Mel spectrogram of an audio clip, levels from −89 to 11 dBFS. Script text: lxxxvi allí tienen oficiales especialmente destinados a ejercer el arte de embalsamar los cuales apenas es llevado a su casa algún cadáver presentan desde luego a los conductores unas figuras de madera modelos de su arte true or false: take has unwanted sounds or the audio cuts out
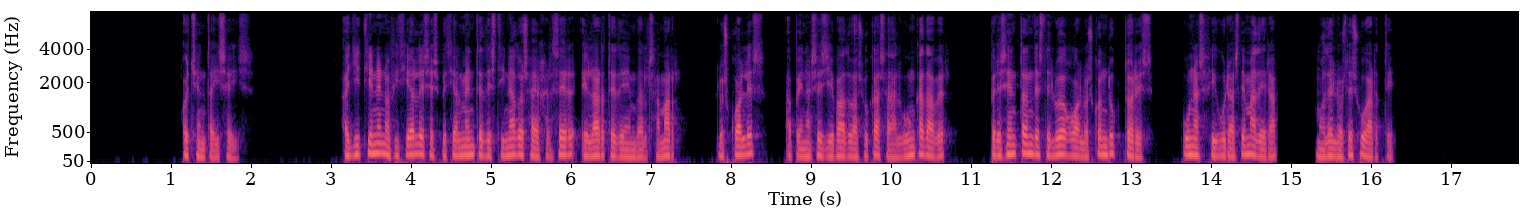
false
